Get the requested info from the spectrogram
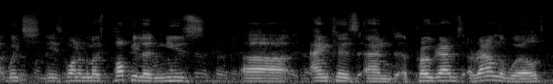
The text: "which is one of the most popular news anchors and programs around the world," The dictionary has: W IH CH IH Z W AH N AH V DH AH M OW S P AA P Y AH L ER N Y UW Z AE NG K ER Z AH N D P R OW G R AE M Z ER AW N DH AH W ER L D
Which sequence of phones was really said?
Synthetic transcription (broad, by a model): W IH CH IH Z W AH N AH V DH AH M OW S P AA P Y L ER N Y UW Z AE NG K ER Z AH N P R OW G R AE M Z ER AW N DH AH W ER L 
